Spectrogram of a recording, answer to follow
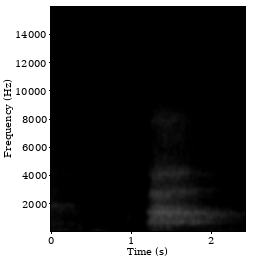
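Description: A person sighing: one breathy exhale, starting a little past halfway through.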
